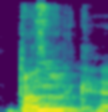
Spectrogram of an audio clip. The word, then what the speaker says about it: Dunkes: Das schreibt man Dunkes. Dunkes. Also D-U-N-K-E-S. Dunkes. Und es hat ein weiches K in der Mitte.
